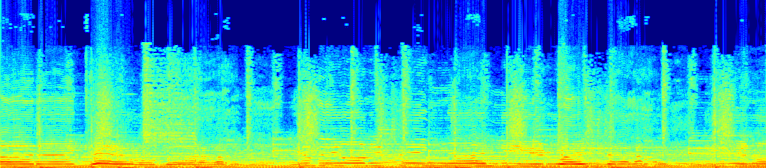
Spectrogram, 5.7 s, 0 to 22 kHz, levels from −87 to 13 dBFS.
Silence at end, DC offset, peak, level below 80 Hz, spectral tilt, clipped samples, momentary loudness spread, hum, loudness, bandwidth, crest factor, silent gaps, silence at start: 0 s; 3%; 0 dBFS; -16 dBFS; -5.5 dB/octave; 3%; 6 LU; none; -8 LUFS; 19.5 kHz; 8 dB; none; 0 s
